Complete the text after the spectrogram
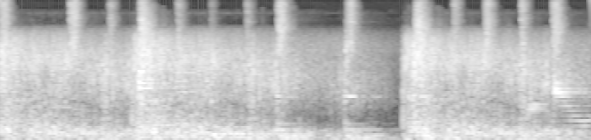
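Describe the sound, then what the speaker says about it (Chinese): Explosions in the video game Mini World, a run of loud booming blasts with sharp cracking onsets, one after another, with a brief lull before a final burst. "怎么有爆炸的声音？"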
